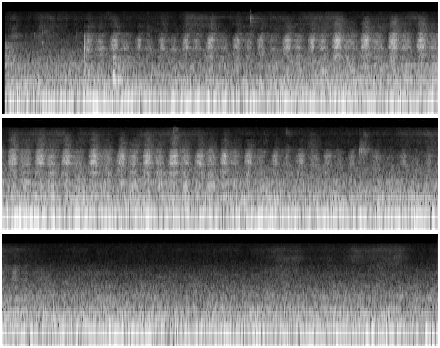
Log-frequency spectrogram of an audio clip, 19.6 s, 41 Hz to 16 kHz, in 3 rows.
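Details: Simba, an American Pit Bull Terrier available for adoption, recorded 21 August 2024: steady rapid panting, quick breathy pulses repeating for most of the stretch, slowing and softening toward the end, with low background rumble.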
